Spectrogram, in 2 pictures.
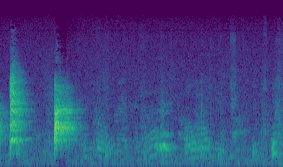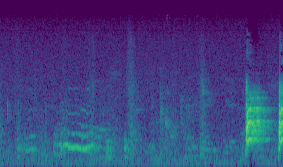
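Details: Cardigan Welsh Corgi pup of twelve weeks romping in its dog bed: two loud yelping barks open, followed by low play growls and grumbles, then a final pair of sharp barks.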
